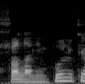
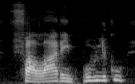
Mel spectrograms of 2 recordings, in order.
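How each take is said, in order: First: It is mumbled with the mouth barely open. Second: It is clearly articulated with the mouth wide open. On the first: The speaker calls it wrong. "se você não abre a boca para falar, esse fonema não sai direito" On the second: The speaker calls it right. "fazendo essa articulação, abrindo mais a boca para falar"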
